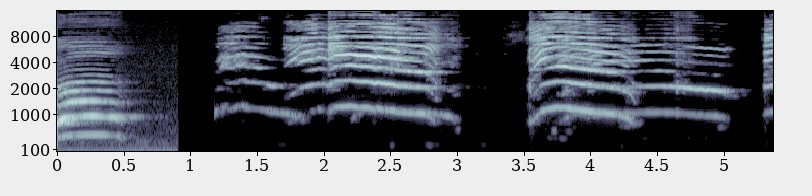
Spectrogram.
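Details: House cat meows that signal it wants something specific: a short low meow, then two long, high, wavering cries that bend upward and drop away, separated by brief silences.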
